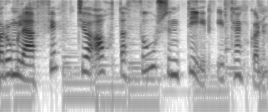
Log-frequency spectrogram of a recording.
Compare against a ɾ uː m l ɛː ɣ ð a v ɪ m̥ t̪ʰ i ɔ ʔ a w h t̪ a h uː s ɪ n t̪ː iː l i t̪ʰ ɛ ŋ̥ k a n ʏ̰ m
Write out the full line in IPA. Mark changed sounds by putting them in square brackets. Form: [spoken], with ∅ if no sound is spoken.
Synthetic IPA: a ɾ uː m l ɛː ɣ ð a [f] ɪ m̥ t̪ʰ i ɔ ʔ a w h t̪ a [θ] uː s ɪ n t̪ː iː [ɾ] i t̪ʰ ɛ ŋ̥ k a n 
